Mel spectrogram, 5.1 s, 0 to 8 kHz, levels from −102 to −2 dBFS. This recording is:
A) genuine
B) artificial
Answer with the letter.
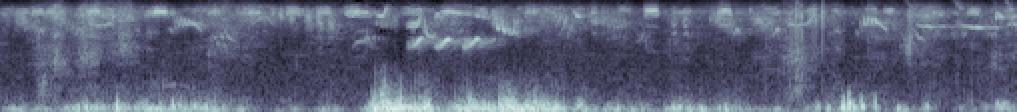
A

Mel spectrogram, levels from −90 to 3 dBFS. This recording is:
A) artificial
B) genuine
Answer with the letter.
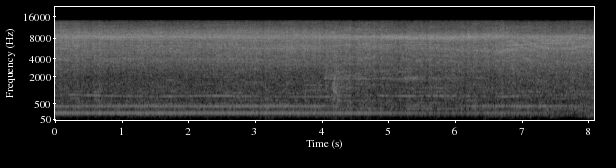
B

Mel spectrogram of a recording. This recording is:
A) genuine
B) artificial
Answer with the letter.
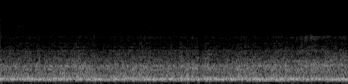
A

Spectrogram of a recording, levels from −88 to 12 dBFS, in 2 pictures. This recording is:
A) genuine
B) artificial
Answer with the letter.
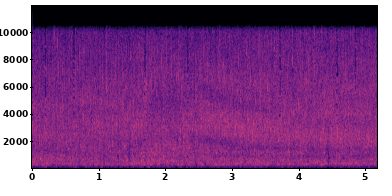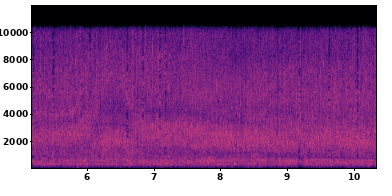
A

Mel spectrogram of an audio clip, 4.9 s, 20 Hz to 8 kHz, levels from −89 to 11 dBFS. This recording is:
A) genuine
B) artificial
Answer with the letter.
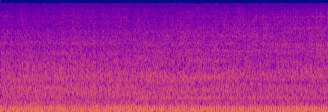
A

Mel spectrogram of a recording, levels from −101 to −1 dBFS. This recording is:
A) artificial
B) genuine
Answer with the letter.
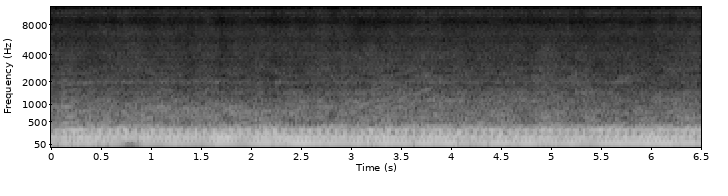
A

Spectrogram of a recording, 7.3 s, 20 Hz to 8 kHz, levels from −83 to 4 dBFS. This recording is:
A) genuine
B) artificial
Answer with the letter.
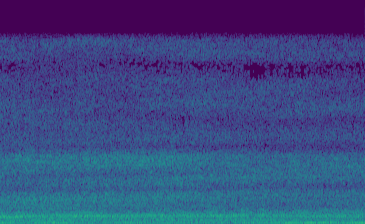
A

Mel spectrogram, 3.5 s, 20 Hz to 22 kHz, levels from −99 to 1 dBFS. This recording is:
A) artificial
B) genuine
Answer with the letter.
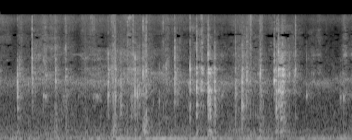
B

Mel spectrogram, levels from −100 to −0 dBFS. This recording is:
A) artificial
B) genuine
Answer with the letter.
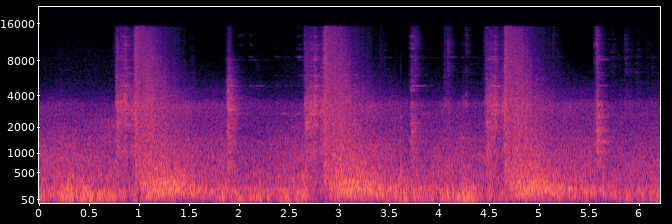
B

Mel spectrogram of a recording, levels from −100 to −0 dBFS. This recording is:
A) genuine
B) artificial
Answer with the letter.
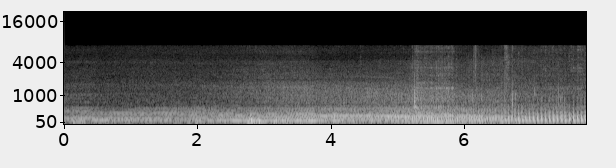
B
